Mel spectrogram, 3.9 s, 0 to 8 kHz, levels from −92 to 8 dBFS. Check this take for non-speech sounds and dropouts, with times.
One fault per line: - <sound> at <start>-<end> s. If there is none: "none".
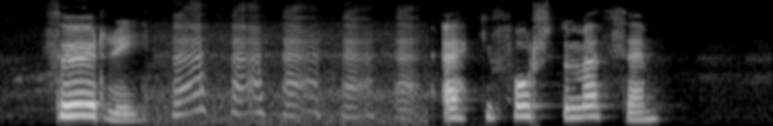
- laugh at 0.9-2.1 s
